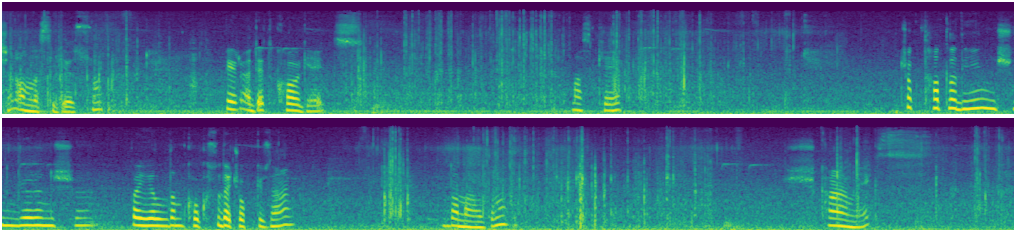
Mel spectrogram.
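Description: Hands rummage through a cloth bag, rustling its contents.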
